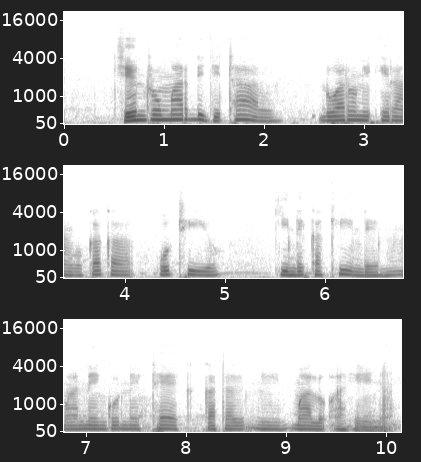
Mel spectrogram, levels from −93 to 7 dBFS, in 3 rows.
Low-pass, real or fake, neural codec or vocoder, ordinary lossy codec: 19.8 kHz; fake; vocoder, 44.1 kHz, 128 mel bands every 512 samples, BigVGAN v2; Opus, 24 kbps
